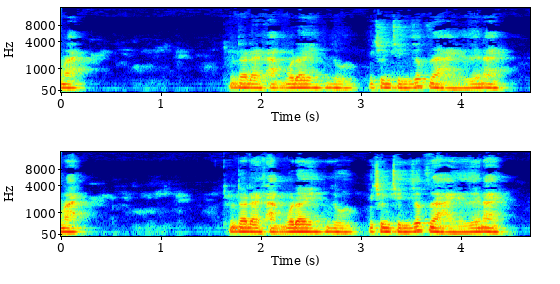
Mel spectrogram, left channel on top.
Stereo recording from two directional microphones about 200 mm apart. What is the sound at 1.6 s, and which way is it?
Speech, 45° right (ahead or behind).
